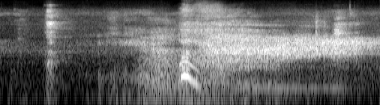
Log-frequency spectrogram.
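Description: Road traffic passing on the road alongside. Tyre noise builds for a couple of seconds, a vehicle goes by about three seconds in with a falling pitch, and steady tyre and engine noise holds after it.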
